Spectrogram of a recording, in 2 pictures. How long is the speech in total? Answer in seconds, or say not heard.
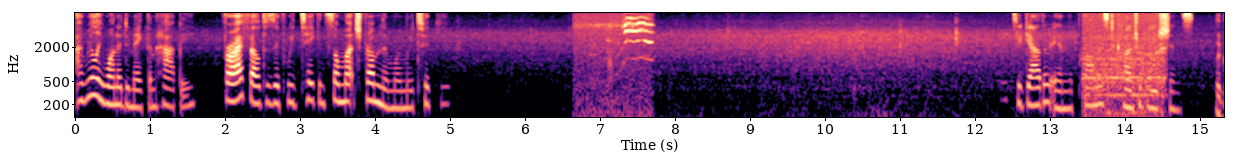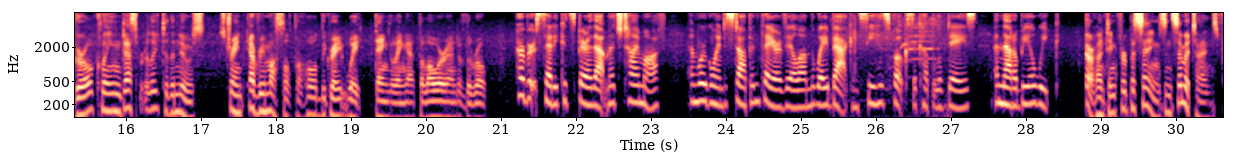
23 s.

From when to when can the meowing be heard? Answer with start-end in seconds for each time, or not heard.
6.6-7.8, 13.4-14.6, 25.4-27.0.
